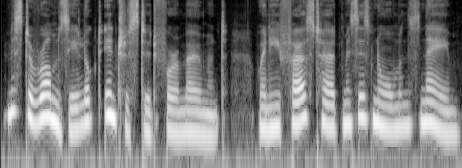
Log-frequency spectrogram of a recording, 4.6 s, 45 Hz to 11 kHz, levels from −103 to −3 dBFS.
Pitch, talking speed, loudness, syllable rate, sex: 185 Hz, 180 wpm, -17 LUFS, 5.1 syllables/s, female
